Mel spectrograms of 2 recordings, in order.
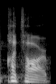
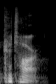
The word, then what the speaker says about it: Qatar: saying qatar please please stop saying qatar it's qatar okay we know how to speak arabic all of you know you've taught been taught to pronounce it don't say qatar don't say iraq don't say iran we know how to pronounce these things right have a little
